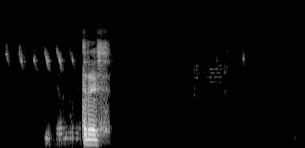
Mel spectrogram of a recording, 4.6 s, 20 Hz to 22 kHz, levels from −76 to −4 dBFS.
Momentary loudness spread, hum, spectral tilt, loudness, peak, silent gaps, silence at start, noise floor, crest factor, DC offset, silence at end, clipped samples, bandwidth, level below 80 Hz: 23 LU; none; -3.5 dB/octave; -19 LUFS; -2 dBFS; none; 0.1 s; -82 dBFS; 24 dB; under 0.1%; 2.95 s; under 0.1%; 10 kHz; -70 dBFS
